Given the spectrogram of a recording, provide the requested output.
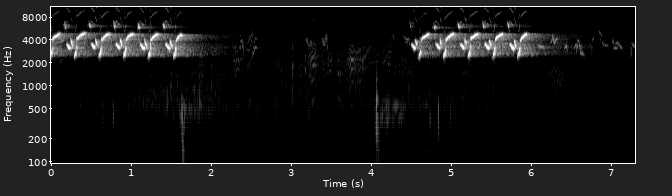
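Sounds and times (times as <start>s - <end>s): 
cactus wren giving a raspy churring run: 0.0s - 1.8s, 4.4s - 7.2s.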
